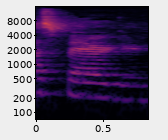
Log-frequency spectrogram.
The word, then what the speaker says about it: Asperger: Tem até um vídeo dele que ele fala sobre autismo versus Asperger. Isso. E ele pronuncia Asperger, que é a pronúncia do alemã, né? É alemã a pronúncia.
